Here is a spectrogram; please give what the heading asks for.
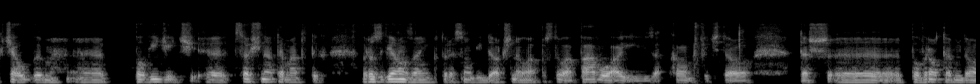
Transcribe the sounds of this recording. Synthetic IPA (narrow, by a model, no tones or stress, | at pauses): xt͡ɕawbɘm | pɔvʲjed͡ʑet͡ɕt̪sɔɕnat̪ɛmat̪ːɘxɾɔzvʲjɔ̃w̃zaɲkt̪uɾɛsɔ̃w̃vʲid̪ɔt͡ʂnɛṵa̰pɔst̪ɔwapavwaizakɔnt͡ʂɘt͡ɕt̪ɔt̪ɛʂ | pɔvɾɔt̪ɛmd̪ɔ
